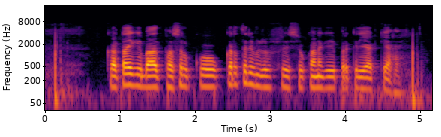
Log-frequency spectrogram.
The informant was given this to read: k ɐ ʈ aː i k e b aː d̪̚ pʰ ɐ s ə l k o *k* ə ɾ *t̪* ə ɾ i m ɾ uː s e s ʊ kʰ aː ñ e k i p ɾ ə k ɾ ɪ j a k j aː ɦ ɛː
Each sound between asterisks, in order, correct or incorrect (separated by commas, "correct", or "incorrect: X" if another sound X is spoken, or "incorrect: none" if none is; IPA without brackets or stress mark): correct, correct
